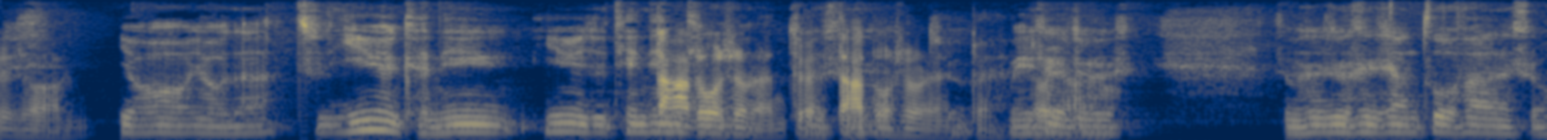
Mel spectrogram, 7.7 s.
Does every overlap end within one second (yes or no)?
no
